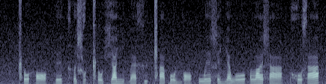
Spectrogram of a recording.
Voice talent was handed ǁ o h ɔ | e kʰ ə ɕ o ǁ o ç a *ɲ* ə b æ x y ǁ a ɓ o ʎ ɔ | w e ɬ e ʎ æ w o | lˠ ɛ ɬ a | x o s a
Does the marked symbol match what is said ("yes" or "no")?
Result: yes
